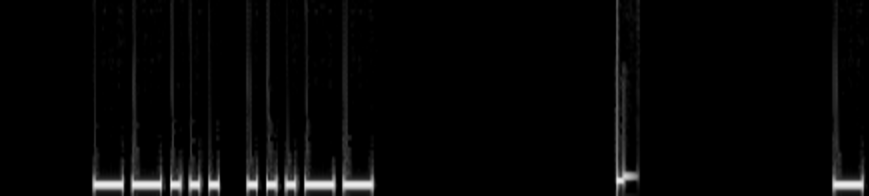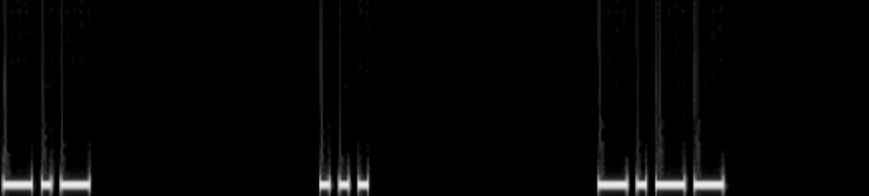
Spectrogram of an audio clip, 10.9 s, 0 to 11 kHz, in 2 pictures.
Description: Morse code, heard as a keyed tone, about 20 wpm, spaced as for 7 wpm, 700 Hz. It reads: 73 QSY
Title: Top 90 QSO Elements - 8x Character Spacing - 20wpm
